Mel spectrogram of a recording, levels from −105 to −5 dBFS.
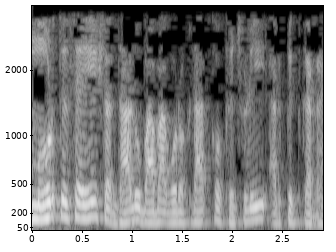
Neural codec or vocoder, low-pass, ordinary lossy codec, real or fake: none; 3.6 kHz; none; real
